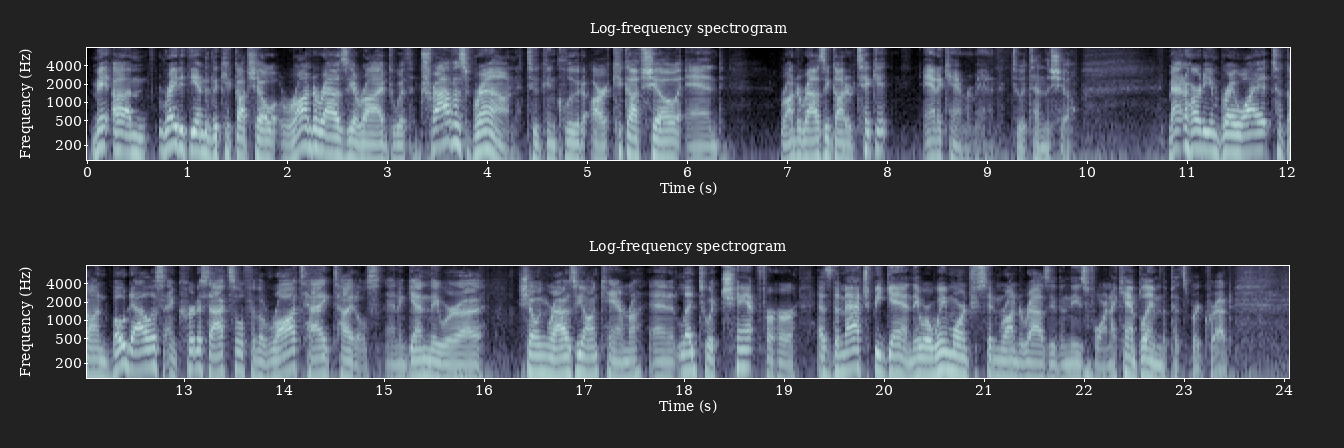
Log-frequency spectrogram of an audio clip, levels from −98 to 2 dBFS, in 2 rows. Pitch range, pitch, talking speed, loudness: 105-140 Hz, 120 Hz, 220 wpm, -25 LUFS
